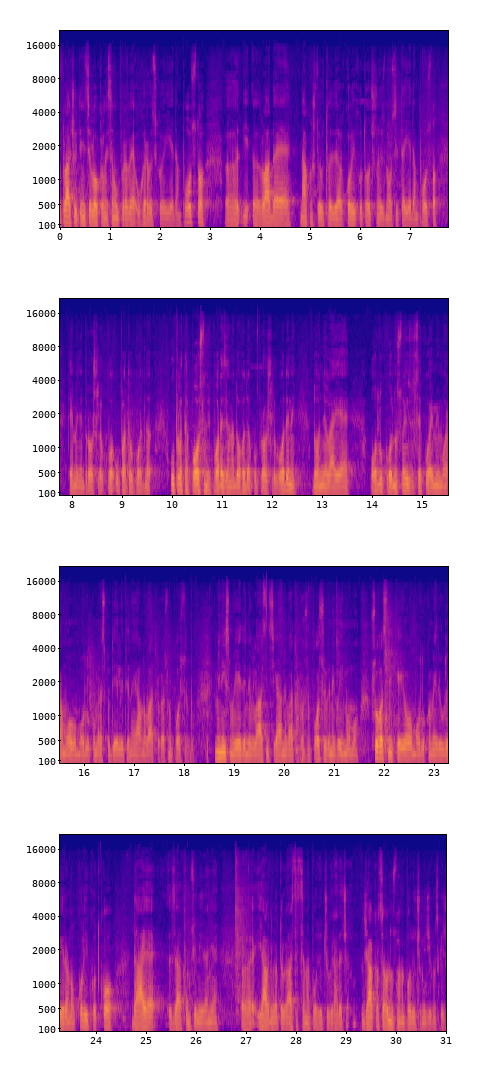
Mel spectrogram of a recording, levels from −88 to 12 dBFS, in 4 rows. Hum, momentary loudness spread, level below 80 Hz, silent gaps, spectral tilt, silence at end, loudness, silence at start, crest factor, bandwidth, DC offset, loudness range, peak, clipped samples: none; 10 LU; -62 dBFS; none; -7 dB/octave; 0 s; -23 LUFS; 0 s; 22 dB; 16.5 kHz; under 0.1%; 4 LU; -2 dBFS; under 0.1%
